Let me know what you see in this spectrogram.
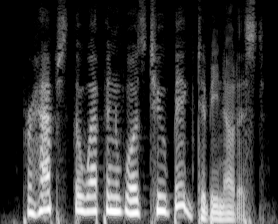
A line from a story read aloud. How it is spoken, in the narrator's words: said the priest, with an odd little giggle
